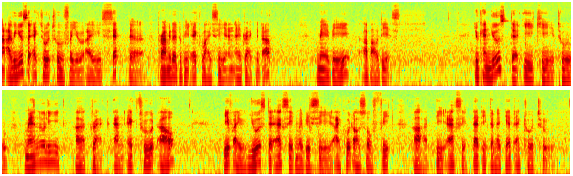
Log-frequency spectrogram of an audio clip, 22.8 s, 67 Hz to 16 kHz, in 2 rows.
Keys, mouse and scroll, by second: 0.4 click, 2.7 click, 4.7-8.2 drag, 9.7 scroll down 2, 10.1 shift+middle click, 11.8 click, 13.1 e.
